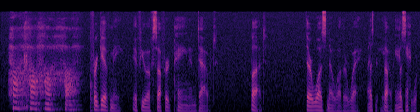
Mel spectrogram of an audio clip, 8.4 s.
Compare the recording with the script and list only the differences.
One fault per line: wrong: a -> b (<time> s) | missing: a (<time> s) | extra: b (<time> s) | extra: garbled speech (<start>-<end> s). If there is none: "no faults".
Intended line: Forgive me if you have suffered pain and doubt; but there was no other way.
extra: garbled speech (7.3-8.3 s)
